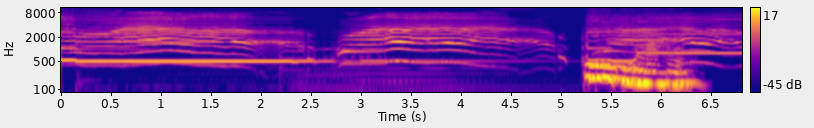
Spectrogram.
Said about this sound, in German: Meine Milchdrüsen wollen nicht so. Das Kind schreit nur noch.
